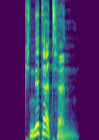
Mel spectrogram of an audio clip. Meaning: inflection of knittern: 1. first/third-person plural preterite 2. first/third-person plural subjunctive II
- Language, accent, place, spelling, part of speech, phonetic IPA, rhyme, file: German, Germany, Berlin, knitterten, verb, [ˈknɪtɐtn̩], -ɪtɐtn̩, De-knitterten.ogg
